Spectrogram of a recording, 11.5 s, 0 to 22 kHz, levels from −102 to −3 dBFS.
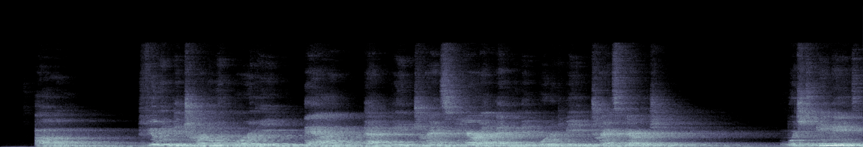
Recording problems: room echo; strong; dies away in 3 s
off-mic speech; far

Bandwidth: 15.5 kHz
